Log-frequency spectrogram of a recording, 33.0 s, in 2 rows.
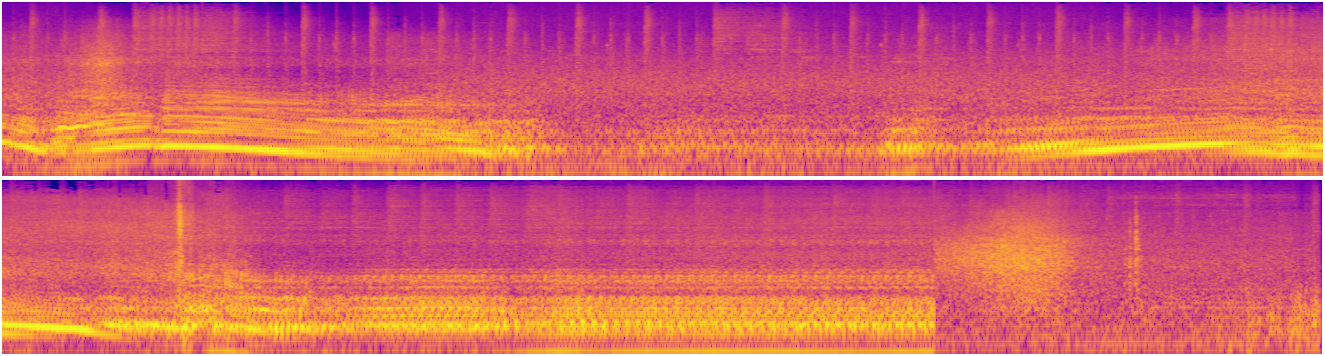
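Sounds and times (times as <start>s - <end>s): passing car rush: 0.0s - 33.0s
car engine deep rumbling idle: 19.3s - 28.2s.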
